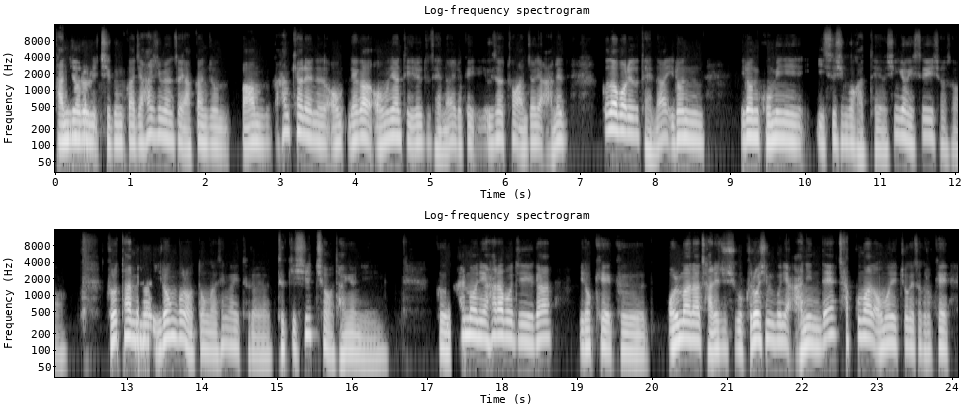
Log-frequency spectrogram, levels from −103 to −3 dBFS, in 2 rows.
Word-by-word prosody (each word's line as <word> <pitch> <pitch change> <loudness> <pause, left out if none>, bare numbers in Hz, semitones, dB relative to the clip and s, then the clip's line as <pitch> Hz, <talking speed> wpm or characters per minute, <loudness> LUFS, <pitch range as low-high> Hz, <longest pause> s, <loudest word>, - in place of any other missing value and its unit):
단절을 130 -1 +3
지금까지 120 0 -3
하시면서 140 -3 -1
약간 110 +4 -2
좀 105 -3 -4 0.2
마음 110 +1 0
한켠에는 150 -9 0
어 110 +3 -2
'내가 130 +4 +3
어머니한테 130 +4 0
이래도 115 +1 -3
되나? 95 +2 -4
이렇게 110 0 -6
의사소통 125 +4 -3
완전히 115 +3 -2
안 100 +1 -5
해 125 - 0 0.5
끊어 190 +1 +6
버려도 165 -4 +3
되나?' 105 - -4
이런 130 0 +1 0.5
이런 140 +1 +4
고민이 125 -2 +1 0.2
있으신 120 +1 -6
것 110 - -2
같아요, 90 +2 -7
신경이 140 - -2
쓰이셔서. 100 - -9 0.5
그렇다면 160 +2 +4 0.2
이런 160 +11 +4
건 165 -3 +3
어떤가 100 0 -2
생각이 120 0 -4
들어요. 85 -2 -7
듣기 110 +2 -5
싫죠, 170 - -3
당연히. 90 -4 -4 0.7
그 105 -3 +2
할머니, 180 -1 +5
할아버지가 160 -2 +2 0.4
이렇게 120 0 0
그 100 -4 -1 0.3
얼마나 155 +5 +6
잘해 110 -6 +1
주시고 110 0 -5
그러신 155 +2 +4
분이 145 -1 +1
아닌데 130 - +1
자꾸만 165 +3 +1
어머니 130 +3 +1
쪽에서 120 -3 -3
그렇게 105 +2 -3
120 Hz, 340 characters per minute, -23 LUFS, 110-145 Hz, 0.7 s, 끊어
